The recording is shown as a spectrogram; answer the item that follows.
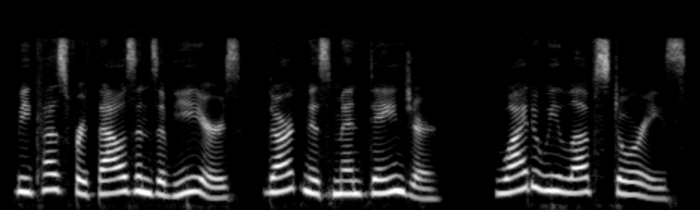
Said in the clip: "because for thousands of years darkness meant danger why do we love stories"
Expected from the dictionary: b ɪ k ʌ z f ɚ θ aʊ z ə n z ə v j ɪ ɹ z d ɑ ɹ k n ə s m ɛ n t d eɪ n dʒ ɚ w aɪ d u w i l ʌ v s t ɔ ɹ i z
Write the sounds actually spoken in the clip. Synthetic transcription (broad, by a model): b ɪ k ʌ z f ɚ θ aʊ z ə n z ə v j ɪ ɹ z d ɑ ɹ k n ə s m ɛ n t d eɪ n dʒ ɚ w aɪ d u w i l ʌ v s t ɔ ɹ i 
